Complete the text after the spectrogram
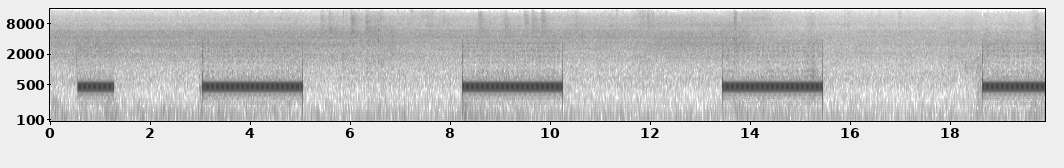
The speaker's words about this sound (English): Looks like we might have lost him. Let me try to call him. Let me try to get him back on the phone.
